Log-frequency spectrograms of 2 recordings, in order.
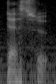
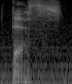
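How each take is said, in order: First: The word ends with a clear final vowel sound. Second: The word ends without a final vowel sound. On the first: It sounds overly polite, emphasizing every sound. The speaker calls it wrong. "rather than desu" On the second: It is the normal polite form for strangers. The speaker calls it right. "you just say des. So it's more pronounced like this"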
